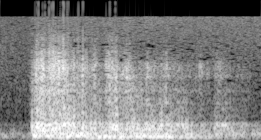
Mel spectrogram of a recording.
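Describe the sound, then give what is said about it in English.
A sudden, heavy explosion of a cosmic torpedo off the port side of a private space cruiser bursts in and rolls on as a loud, deep rumbling roar that slowly fades; no voices. “It's a cosmic torpedo right off our port side.”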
